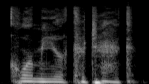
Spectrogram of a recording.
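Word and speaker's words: Comirnaty: which will now be marketed as a combinary pronounced cormier catech yeah good luck with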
